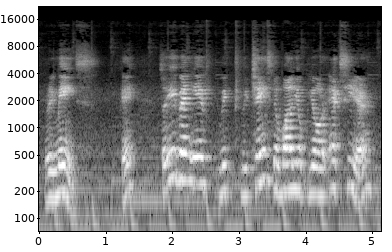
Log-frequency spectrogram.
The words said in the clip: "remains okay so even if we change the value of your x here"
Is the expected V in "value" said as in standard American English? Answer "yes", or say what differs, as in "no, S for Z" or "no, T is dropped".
no, B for V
